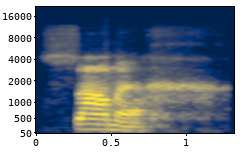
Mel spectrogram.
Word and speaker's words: samech: This is an S sound, samech. Samech. It's got a guttural at the end of it.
